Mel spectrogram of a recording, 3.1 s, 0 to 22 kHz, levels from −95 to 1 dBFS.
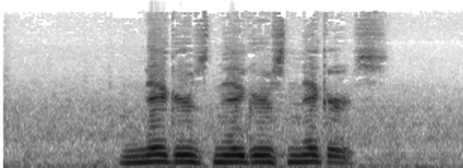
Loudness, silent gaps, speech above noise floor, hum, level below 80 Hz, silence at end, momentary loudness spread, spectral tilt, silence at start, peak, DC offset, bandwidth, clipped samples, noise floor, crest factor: -10 LUFS; none; 26 dB; none; -34 dBFS; 0.2 s; 13 LU; -7 dB/octave; 0.6 s; 0 dBFS; under 0.1%; 16.5 kHz; 0.1%; -35 dBFS; 12 dB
